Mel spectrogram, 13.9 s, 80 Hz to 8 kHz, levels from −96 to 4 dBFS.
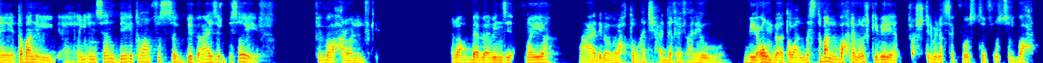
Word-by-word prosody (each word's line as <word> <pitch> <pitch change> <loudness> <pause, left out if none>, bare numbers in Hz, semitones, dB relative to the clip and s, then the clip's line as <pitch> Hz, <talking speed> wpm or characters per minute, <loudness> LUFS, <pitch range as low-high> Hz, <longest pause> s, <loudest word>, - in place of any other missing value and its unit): آآ - - 0
طبعًا 135 0 +4
ال 115 -2 -2 0.3
الإنسان 130 +4 -1
بييجي 145 +1 +1
طبعًا 145 -1 -2
في 140 - -17
الصيف 120 +4 -3
بيبقى 130 -1 0
عايز 135 0 +1
يروح 135 0 -4
يصيّف 135 -8 -1 0.5
في - - -5
بحر 115 +1 -1
والاّ 105 -1 -2
في - - -16
كده، - - -26 1.0
الواحد 120 0 +1
بقى 120 - +5
بقى 115 -1 +3
بينزل 120 -1 +2 0.2
الميّة 125 +2 +2 0.3
عادي 110 +1 -1
بقى 110 -1 +1
براحته 110 0 -3
ما 105 - -6
عادش 115 +1 -7
حد 110 -2 -2
خايف 110 -1 -6
عليه 105 +2 -3 0.6
وبيعوم 120 +1 +7
بقى 115 - +2
طبعًا، 115 -1 0
بس 120 - -3
طبعًا 170 -1 +5
البحر 140 +2 +2
ما 120 - +1
لوش 140 +1 0
كبير 125 +1 +4
يعني 115 -2 +3
ما - - -36
تروحش - - -7
ترمي - - -1
نفسك - - -5
في - - -4
وسط - - -4
في 110 - -8
نص 130 - -8
البحر 105 0 -3
120 Hz, 210 wpm, -24 LUFS, 110-135 Hz, 1.0 s, وبيعوم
